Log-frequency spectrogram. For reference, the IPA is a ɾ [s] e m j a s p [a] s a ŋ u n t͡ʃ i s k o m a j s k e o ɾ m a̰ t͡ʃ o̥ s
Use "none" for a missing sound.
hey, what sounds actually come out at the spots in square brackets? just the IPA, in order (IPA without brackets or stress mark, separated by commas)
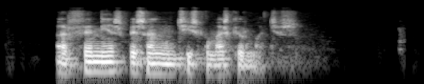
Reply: f, e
